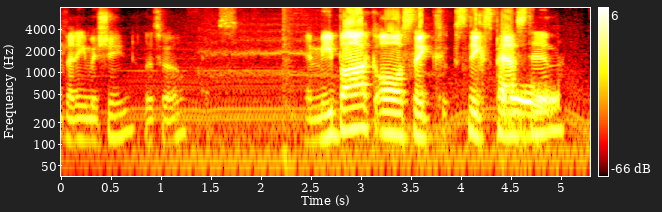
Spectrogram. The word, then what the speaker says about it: Mibach: Me buck is the correct pronunciation. Me buck.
